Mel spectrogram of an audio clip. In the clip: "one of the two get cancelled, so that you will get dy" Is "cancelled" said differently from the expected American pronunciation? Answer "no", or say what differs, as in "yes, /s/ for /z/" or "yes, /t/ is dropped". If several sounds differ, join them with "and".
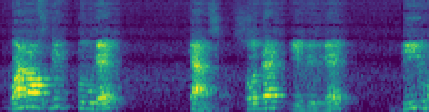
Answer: yes, /l/ is dropped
